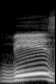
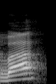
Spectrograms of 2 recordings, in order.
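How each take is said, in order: First: The vowel is a mid 'e' sound. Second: The vowel is an open 'aa' sound. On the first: The speaker calls it right. "मजहूल पढ़ेंगे" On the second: The speaker calls it wrong. "बा इसको नहीं पढ़ेंगे"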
